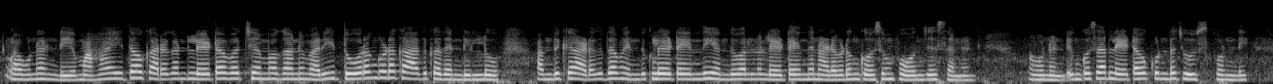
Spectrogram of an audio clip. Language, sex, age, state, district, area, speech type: Telugu, female, 45-60, Andhra Pradesh, Vizianagaram, rural, spontaneous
